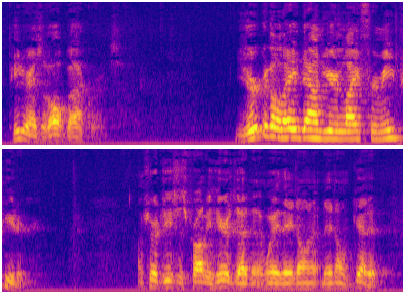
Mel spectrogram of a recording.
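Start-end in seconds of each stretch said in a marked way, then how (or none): 2.3-4.3 loud, high-pitched incredulous question; ironic disbelief. Acted. Jesus questioning Peter's backwards promise, ironic disbelief. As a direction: echo the offer back in disbelief. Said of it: "notice the irony in that statement".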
